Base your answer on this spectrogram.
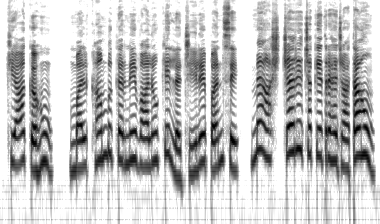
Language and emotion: Hindi, surprised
